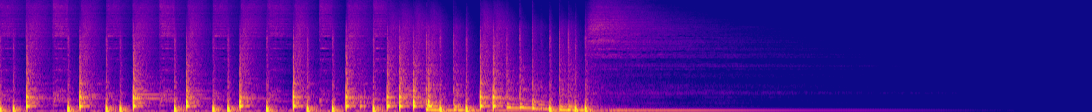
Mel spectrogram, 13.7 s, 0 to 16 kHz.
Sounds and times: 0.0s rock drum fill 9.2s

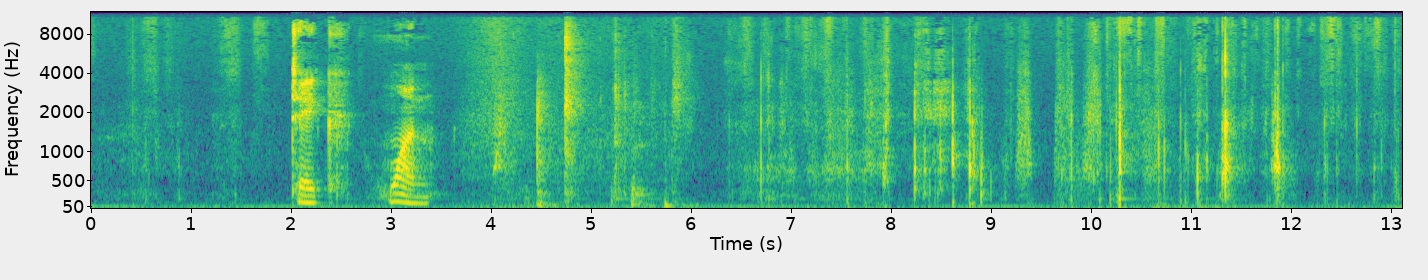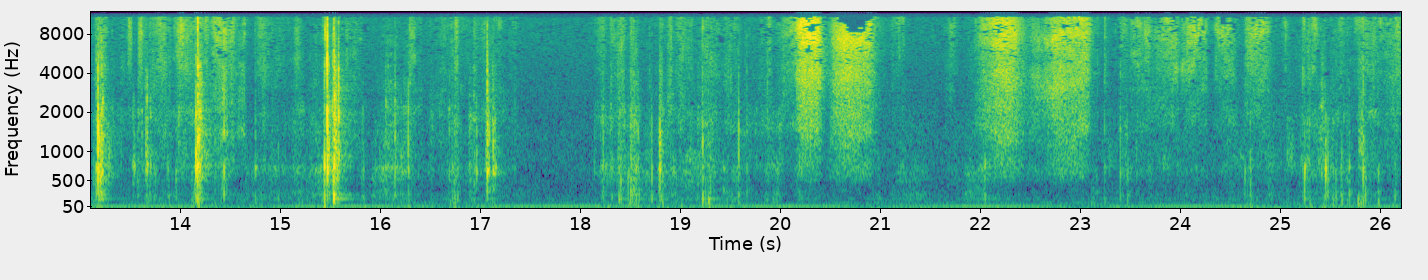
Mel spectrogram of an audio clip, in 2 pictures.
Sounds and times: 6.5s Small box handling 17.3s

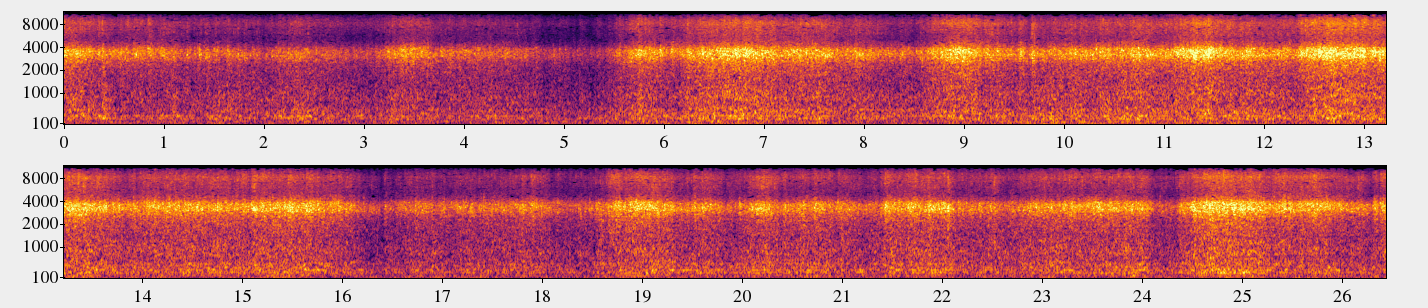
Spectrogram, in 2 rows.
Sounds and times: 0.0s Heavy Rain On Plastic Roof 26.4s
0.0s occasional light wind howl 26.4s

